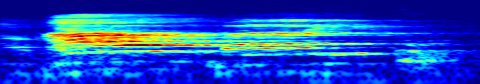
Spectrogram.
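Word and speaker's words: البَيْتُ: Cara pengucapannya yang tadinya baitun berubah bunyinya menjadi al-baitu. Gak ada n-nya, gak ada tanwinnya.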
